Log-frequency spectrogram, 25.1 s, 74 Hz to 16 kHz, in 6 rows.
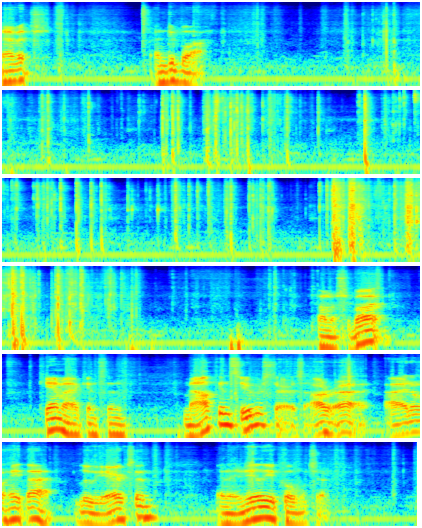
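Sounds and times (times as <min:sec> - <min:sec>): cards being handled: 0:00.4 - 0:18.1, 0:19.0 - 0:21.6
foil wrapper crinkling and tearing: 0:03.5 - 0:14.0.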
